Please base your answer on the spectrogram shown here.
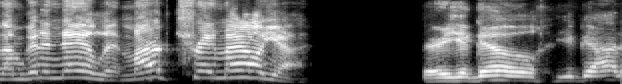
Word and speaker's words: Tremalgia: name right but I'm gonna nail it Mark Trey Malia there you go you got it you know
